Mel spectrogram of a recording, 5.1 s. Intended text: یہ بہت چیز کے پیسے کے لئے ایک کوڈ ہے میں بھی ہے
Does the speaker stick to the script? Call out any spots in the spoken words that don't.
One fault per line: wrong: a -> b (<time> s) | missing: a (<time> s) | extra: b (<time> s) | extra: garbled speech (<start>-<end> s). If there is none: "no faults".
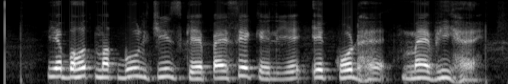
extra: مقبول (1.0 s)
